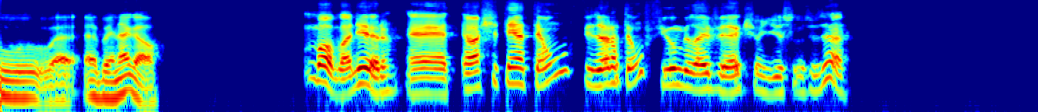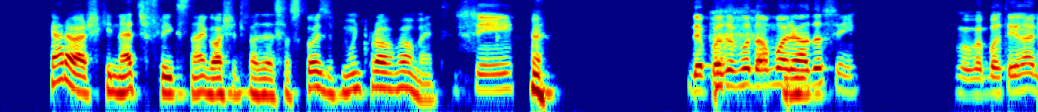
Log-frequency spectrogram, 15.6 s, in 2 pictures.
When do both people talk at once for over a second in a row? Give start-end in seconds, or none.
none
